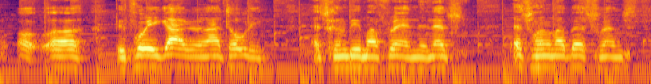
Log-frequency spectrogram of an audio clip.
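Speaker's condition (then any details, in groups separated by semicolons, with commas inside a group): Cerebral palsy; spastic, spasms limit movement; tight hips, hamstrings and calves, chiropractic care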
